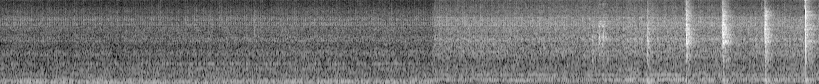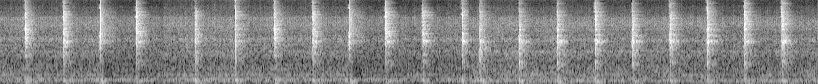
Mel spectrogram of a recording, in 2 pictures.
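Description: Hammer blows forging a metal part for a jib crane for a Victorian metal lathe, starting after several seconds of steady mechanical hum and continuing as a long, regular series of sharp ringing strikes that speed up slightly, loud and close, with no talking.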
